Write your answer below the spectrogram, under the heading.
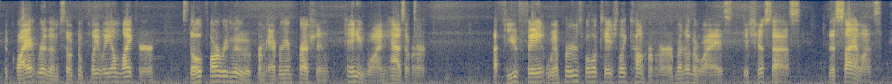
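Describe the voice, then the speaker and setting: A man's voice: on the low side, rough recording. A man livestreaming a game, switching between reading narration aloud and commenting on it. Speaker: game streamer. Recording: faint noise behind voice.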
